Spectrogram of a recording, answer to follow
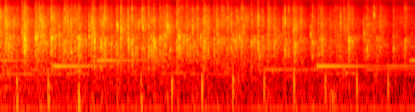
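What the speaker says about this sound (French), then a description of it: "Est-ce que tu peux acclamer tranquillement Jésus-Christ?" Sustained applause from a church congregation acclaiming Jesus Christ, dense rapid clapping that fills the space evenly at moderate loudness, with a faint voice underneath.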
